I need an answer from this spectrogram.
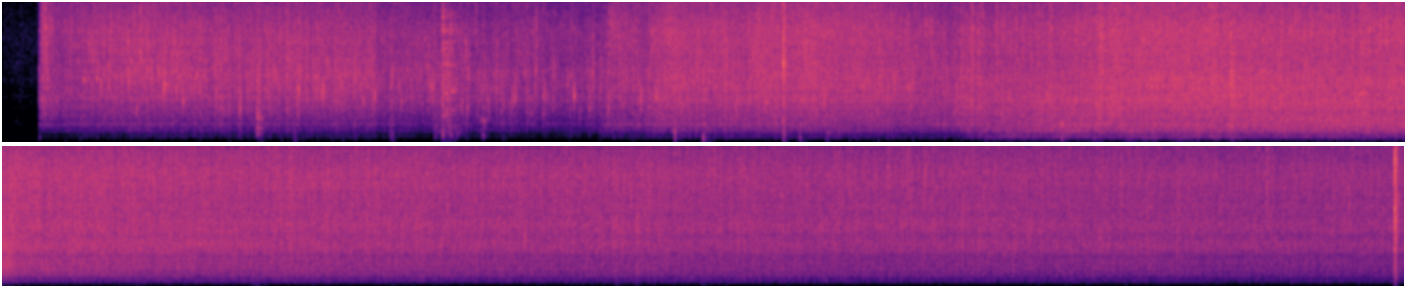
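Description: Chopped aromatics hit hot oil in a metal kadai and sizzle at once, frying steadily with a few clinks of a ladle stirring. The frying swells to its loudest about ten to fourteen seconds in, then settles to a quieter, even sizzle.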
